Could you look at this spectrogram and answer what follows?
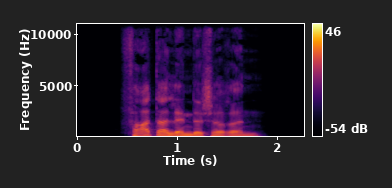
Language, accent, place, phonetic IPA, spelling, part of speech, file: German, Germany, Berlin, [ˈfaːtɐˌlɛndɪʃəʁən], vaterländischeren, adjective, De-vaterländischeren.ogg
- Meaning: inflection of vaterländisch: 1. strong genitive masculine/neuter singular comparative degree 2. weak/mixed genitive/dative all-gender singular comparative degree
